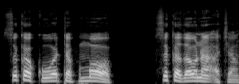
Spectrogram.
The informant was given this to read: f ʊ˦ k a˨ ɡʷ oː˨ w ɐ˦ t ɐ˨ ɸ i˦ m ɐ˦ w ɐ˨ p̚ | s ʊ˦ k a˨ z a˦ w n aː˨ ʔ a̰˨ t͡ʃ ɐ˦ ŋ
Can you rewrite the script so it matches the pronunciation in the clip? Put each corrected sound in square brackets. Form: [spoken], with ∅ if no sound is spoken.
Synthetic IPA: [s] ʊ˦ k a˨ [kʷ] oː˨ w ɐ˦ t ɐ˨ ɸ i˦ m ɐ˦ w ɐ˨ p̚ | s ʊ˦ k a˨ z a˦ w n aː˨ ʔ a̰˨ t͡ʃ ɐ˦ ŋ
